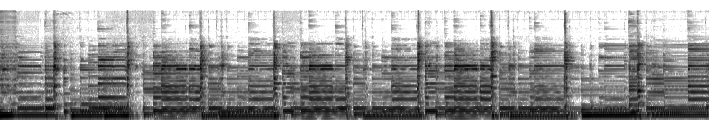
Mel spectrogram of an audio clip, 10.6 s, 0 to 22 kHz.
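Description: Squier Classic Vibe 50s Stratocaster electric guitar played on its neck pickup, one of its vintage-style custom-wound single-coil pickups: a continuous run of picked notes and chord fragments, about two new notes a second.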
